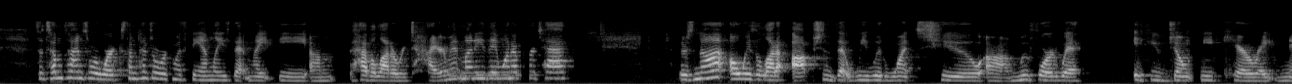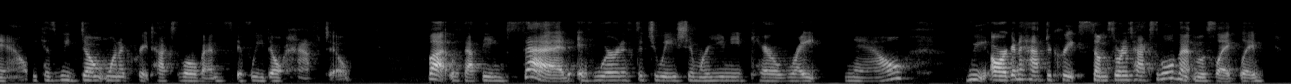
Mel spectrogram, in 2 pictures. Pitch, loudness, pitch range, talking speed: 195 Hz, -26 LUFS, 175-235 Hz, 200 wpm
